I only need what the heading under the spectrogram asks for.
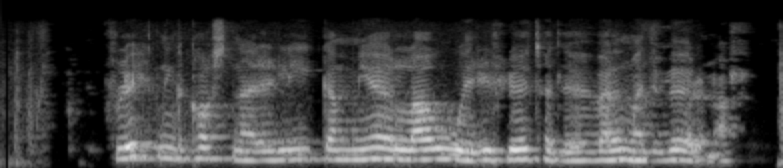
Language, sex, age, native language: Icelandic, male, 18-19, Icelandic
